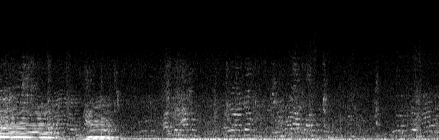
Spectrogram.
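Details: Cattle for sale at the Jonggol animal market: a deep, drawn-out moo opens, then a second shorter low moo follows about a second later, over a busy bed of market chatter, voices and crowd noise.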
